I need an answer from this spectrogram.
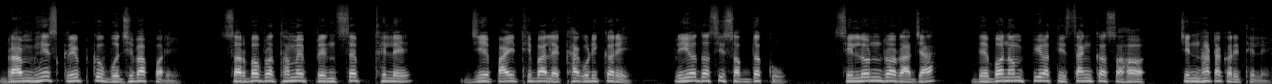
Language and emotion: Odia, neutral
